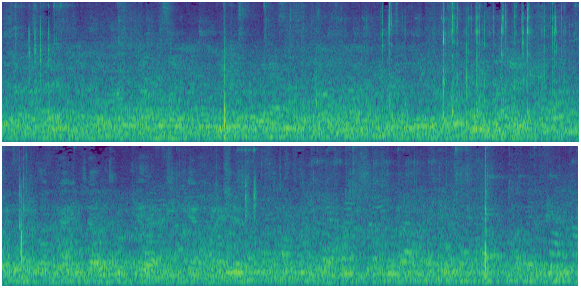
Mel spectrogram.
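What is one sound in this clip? Plastic checkers click and slide on a wooden board.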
